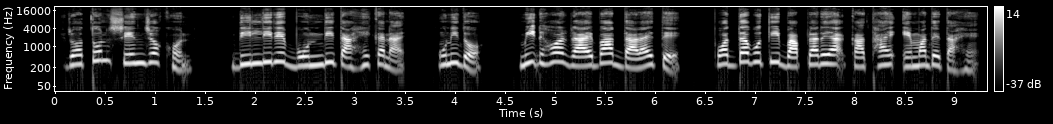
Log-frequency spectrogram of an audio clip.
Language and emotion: Santali, neutral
